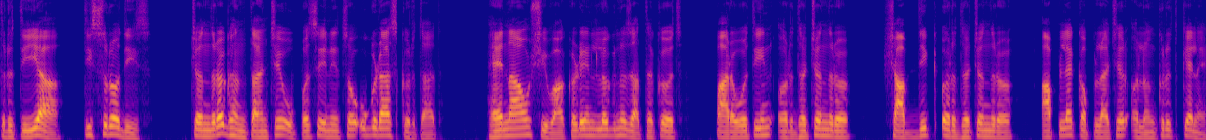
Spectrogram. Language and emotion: Goan Konkani, neutral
